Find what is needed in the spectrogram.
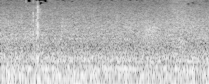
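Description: Steady low background rumble in the room, with one faint click about half a second in.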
